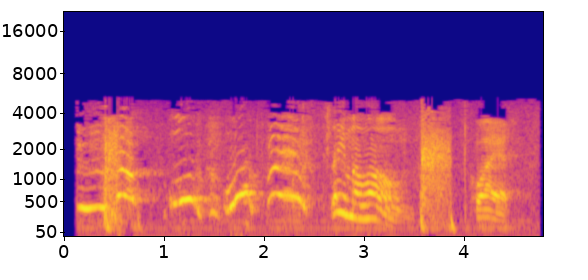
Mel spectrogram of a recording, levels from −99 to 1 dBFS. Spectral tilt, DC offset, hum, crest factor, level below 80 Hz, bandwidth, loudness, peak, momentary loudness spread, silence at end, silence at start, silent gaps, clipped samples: -7 dB/octave; 0.3%; none; 10 dB; -42 dBFS; 5.4 kHz; -9 LUFS; 0 dBFS; 6 LU; 0.05 s; 0.1 s; none; 0.5%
